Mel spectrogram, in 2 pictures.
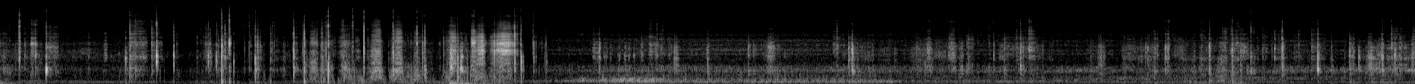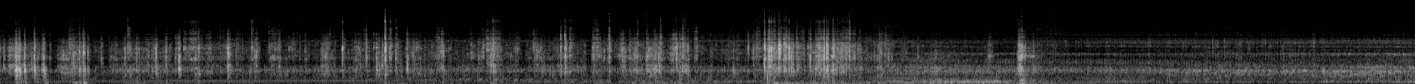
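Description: Muffled underwater sound at a crab net on the seabed: a flurry of sharp clicks and knocks for the first few seconds, then a steady hiss with scattered clicks and scrapes, and another cluster of clicks a little over twenty seconds in.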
